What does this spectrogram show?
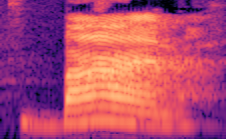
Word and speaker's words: van: So ellos van, V-A-N, pronounced like a van, but because it's Spanish, the V is pronounced as a B.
